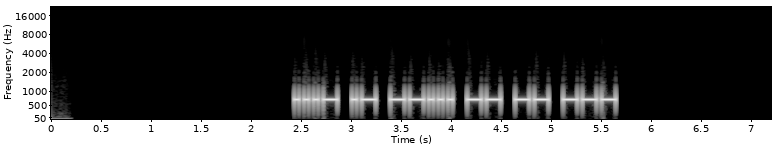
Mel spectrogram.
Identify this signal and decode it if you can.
Morse code, heard as a keyed tone, about 25 wpm, 700 Hz. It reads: VA7MMO
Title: DXCC-100 Call Signs - 6 Characters - 25wpm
